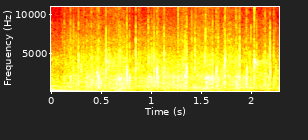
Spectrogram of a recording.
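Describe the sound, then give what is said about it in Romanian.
An audience breaks into steady applause for a group of children, a dense, loud wash of many hands clapping together that keeps going without a break for a couple of seconds. “Să-i aplaudăm și să avem grijă de ei și să iubim.”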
